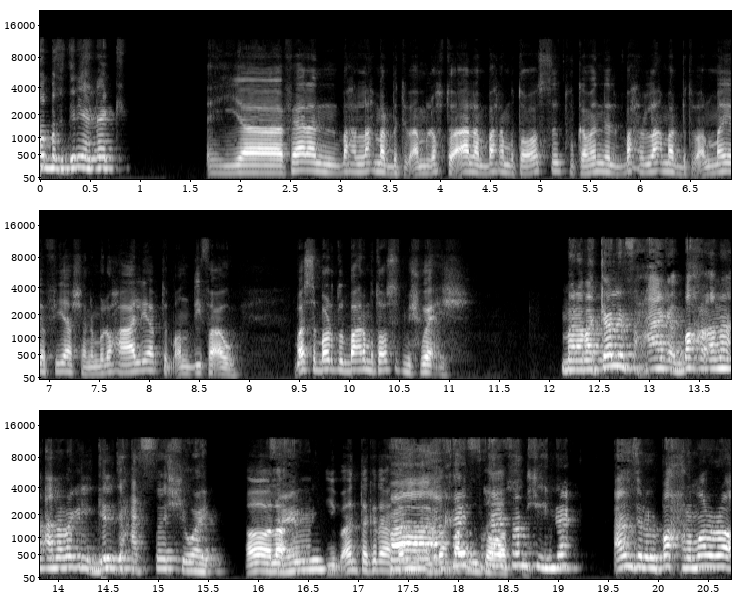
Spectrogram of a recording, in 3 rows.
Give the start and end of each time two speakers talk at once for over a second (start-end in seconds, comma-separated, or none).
17.3-18.8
